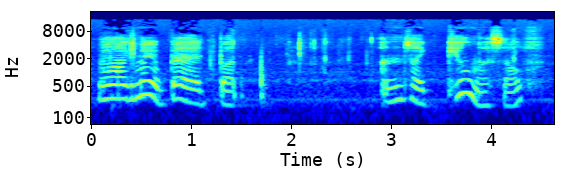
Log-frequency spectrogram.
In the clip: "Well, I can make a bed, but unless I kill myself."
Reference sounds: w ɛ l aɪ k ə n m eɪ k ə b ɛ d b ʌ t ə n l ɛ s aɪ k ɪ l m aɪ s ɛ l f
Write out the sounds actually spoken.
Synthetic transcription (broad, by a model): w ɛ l aɪ k ə n m eɪ k ə b ɛ d b ʌ t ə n ɪ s aɪ k ɪ l m aɪ s ɛ l f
